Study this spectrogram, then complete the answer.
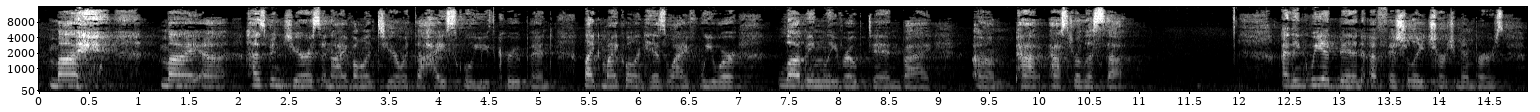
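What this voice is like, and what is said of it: Rough, not fully recovered voice. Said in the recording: “I need to apologize in advance for my voice... I'm on the other end of a cold... my voice just hasn't caught back up yet”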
